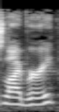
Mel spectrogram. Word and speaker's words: LBRY: You can know when I upload stuff to my library, or LBRY, but it is pronounced as library.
